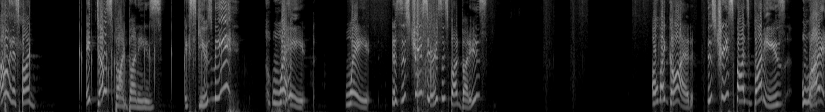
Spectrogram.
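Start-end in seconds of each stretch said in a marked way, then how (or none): 7.8-16.5 cracking up mid-sentence, high laughing disbelief. Streamer in a game discovering a tree that spawns bunnies, cracking up laughing. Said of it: "I am cracking up".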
